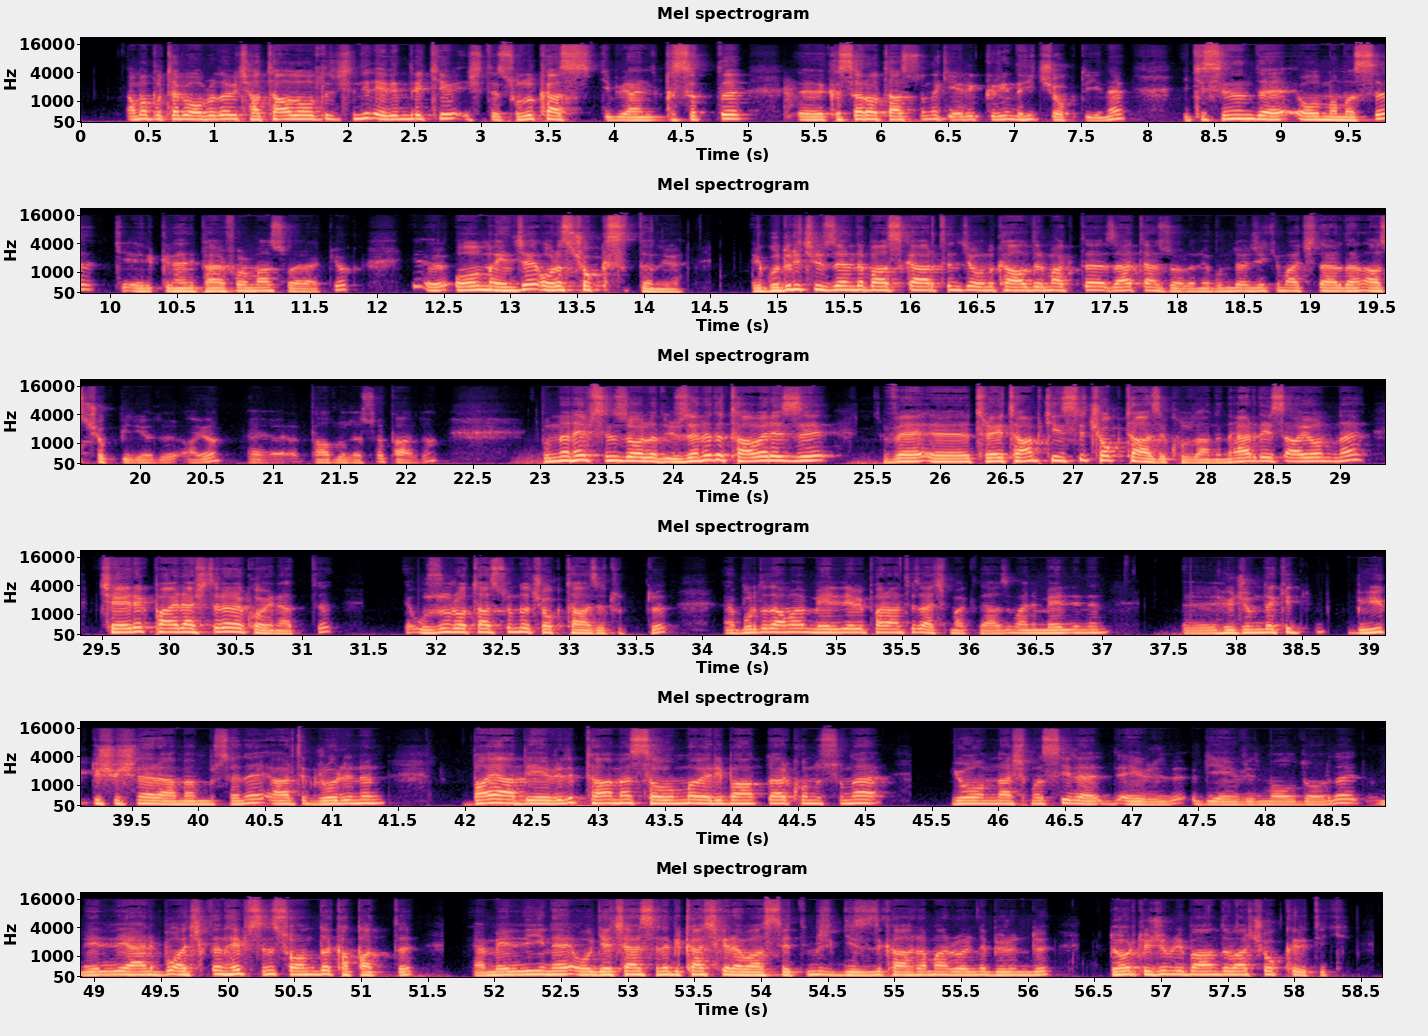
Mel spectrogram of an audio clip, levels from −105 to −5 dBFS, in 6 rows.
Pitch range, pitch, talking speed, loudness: 135-170 Hz, 150 Hz, 145 wpm, -19 LUFS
